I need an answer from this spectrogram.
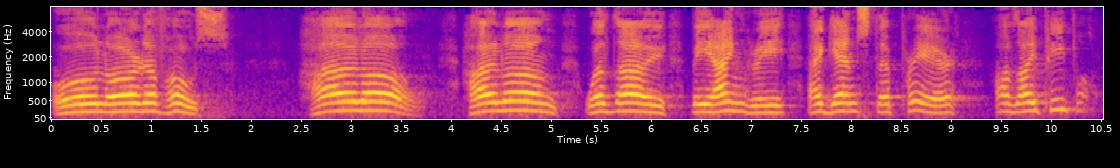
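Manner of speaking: loud, slow, pleading recitation; fervent psalm cry. Acted. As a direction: cry the verse out to God. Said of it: "verse four".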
